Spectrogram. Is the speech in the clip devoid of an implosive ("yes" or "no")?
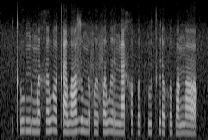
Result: yes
